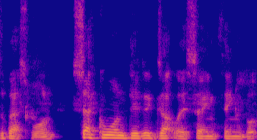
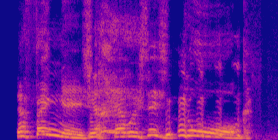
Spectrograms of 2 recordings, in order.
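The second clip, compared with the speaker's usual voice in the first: put-on very high English accent, "dog" stretched out; 10 semitones higher than usual. Speaker describing a clip to a co-host: Al Pacino English accent impression. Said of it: "Al Pacino doing an English accent".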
